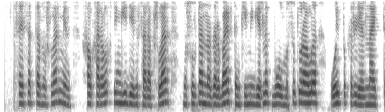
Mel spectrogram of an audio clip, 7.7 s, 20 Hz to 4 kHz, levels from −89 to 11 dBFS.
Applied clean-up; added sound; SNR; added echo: none; none; none; none.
